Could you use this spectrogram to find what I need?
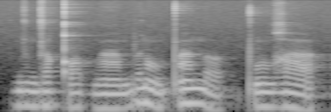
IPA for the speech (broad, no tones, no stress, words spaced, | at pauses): də̃də qʼɔbãbə ɾɔ̃pʼãnʌ | pʼõʁa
